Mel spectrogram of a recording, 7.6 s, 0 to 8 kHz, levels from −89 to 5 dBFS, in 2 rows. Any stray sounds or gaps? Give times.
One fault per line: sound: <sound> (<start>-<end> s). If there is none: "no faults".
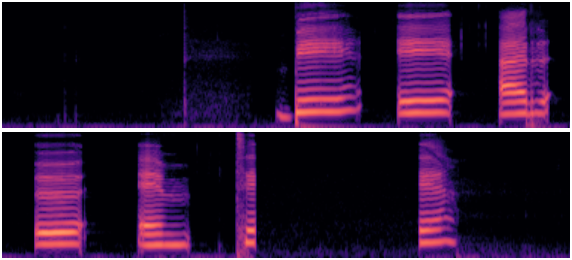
no faults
